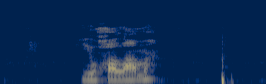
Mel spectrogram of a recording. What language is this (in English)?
Bashkir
